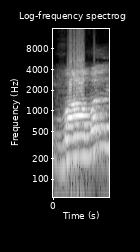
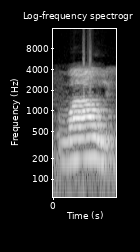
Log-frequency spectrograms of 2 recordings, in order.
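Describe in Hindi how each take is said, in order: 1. यह हिंदी मातृभाषा वाले उच्चारण से बोला गया है। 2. यह स्वाभाविक अंग्रेज़ी उच्चारण से बोला गया है। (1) "इसको वावल नहीं बोला जाता" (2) "इसको वाउल बोला जाता है"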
